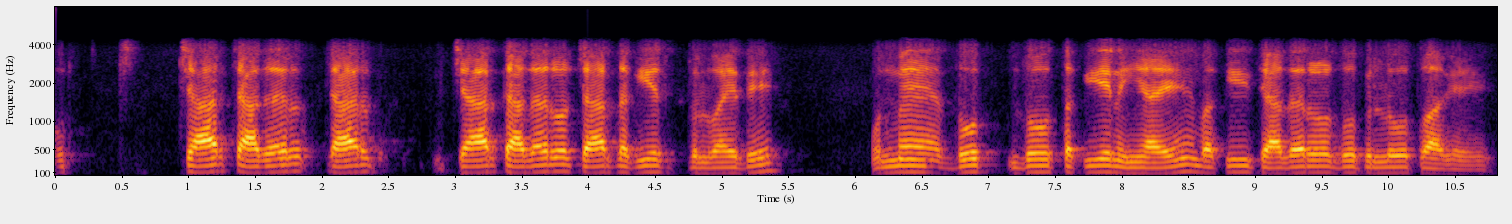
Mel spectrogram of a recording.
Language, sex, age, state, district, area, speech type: Urdu, male, 60+, Delhi, South Delhi, urban, conversation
